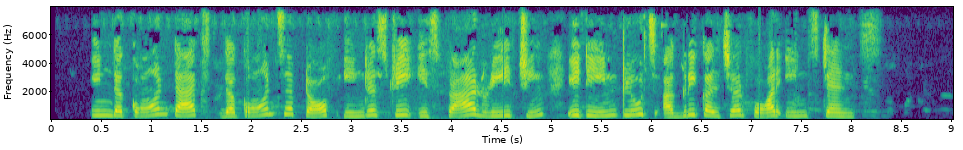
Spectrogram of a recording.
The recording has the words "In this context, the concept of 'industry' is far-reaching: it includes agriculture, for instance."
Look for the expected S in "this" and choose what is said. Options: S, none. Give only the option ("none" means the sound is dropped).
none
